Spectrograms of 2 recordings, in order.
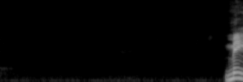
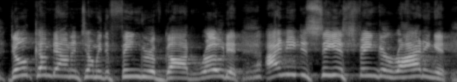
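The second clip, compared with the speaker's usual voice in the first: indignant demand; 4 semitones higher than usual. Acted. Skeptic demanding to watch God write, indignant demand. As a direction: build into a worked-up demand for proof.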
